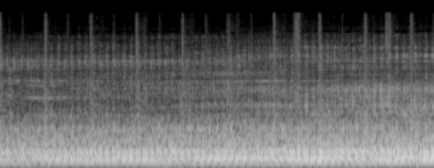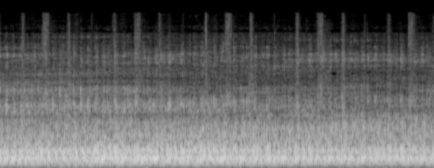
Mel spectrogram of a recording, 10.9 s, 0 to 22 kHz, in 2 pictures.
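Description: Double E E101-003 RC crawler's brushed electric motor (Holmes Hobbies Trailmaster 550) and geared drivetrain running steadily as the truck crawls over grass, a little louder about four seconds in.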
